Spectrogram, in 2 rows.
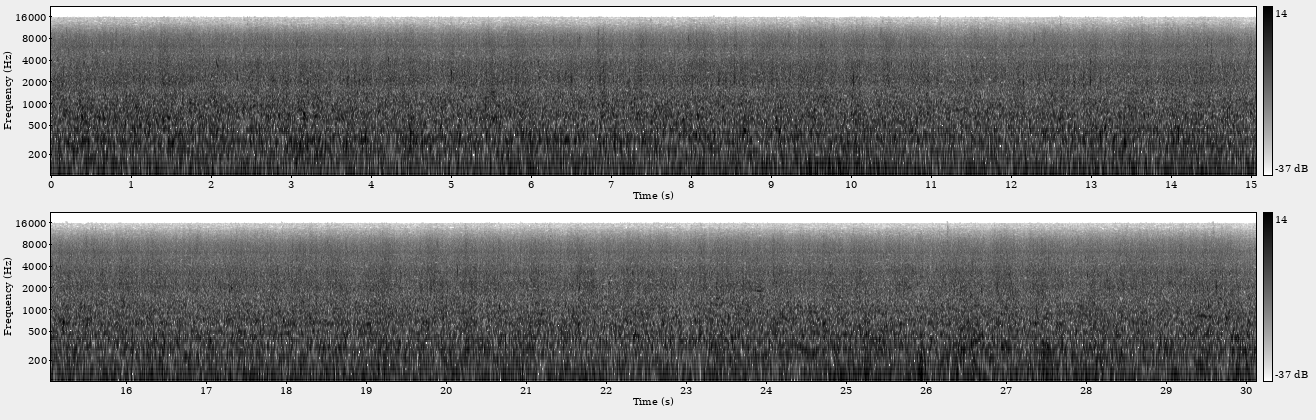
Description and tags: the noise from the large fountain at Plaza de las Tendillas, in Cordoba (S Spain), as recorded with PCM M10 recorder internal mics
